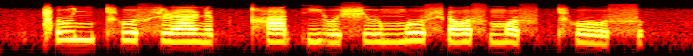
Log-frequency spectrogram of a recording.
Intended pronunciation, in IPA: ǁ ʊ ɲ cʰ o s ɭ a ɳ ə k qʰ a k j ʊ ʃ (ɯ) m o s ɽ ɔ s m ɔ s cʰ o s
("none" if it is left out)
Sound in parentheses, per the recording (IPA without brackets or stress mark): ɯ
